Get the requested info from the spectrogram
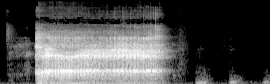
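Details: Man's burp compilation: one long, loud, rumbling burp lasting about two seconds, then a few faint short sounds.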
